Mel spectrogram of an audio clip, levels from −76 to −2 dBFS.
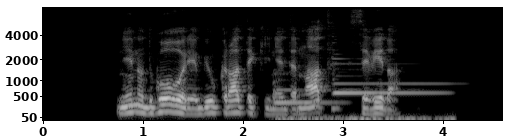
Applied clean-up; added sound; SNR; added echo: classical method Wiener filter.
